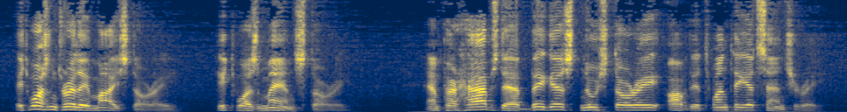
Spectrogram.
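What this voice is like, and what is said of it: Slight European and Harvard accent. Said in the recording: “a slight accent. A little European and a little Harvard”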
